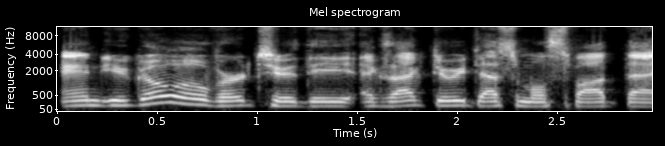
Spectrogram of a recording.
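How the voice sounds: The speaker reads in a natural reading voice, with ordinary pitch variation throughout.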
